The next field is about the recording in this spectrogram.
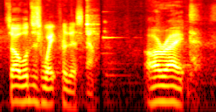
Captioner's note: beep sound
